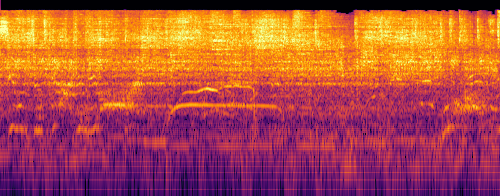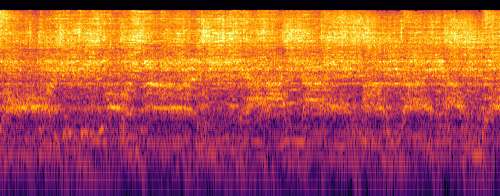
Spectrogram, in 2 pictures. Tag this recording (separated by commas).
Music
